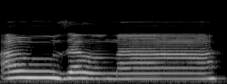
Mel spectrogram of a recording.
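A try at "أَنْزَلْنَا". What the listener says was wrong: Ditahan ya. Anzalna. Panjang.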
